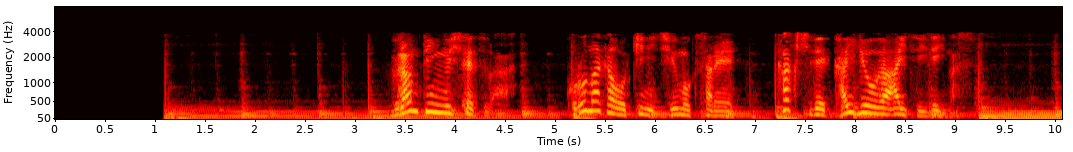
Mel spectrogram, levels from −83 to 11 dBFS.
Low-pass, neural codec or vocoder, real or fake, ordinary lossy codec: 7.2 kHz; none; real; AAC, 16 kbps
